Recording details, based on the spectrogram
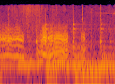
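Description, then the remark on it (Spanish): A wolf pup, bitten on the ear as part of its education, squeals in a series of high, wavering cries, rising and falling in pitch over a couple of seconds, fairly loud with no talking. “A cualquier observador puede parecerle muy, muy cruel morderle la oreja a un lobo pequeño para que chille. Pero el chillido es muy, muy importante en su educación para que entiendan el sonido del dolor.”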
